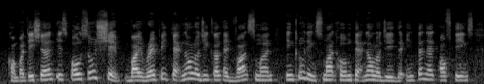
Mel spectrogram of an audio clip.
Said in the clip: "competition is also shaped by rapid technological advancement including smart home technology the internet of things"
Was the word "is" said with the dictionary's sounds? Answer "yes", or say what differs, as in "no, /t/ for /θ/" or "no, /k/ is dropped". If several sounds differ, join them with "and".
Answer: no, /s/ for /z/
